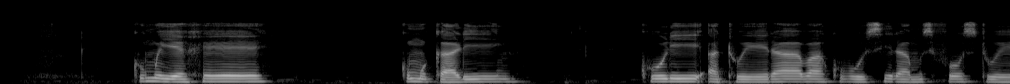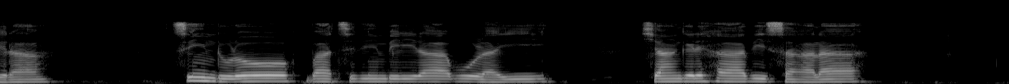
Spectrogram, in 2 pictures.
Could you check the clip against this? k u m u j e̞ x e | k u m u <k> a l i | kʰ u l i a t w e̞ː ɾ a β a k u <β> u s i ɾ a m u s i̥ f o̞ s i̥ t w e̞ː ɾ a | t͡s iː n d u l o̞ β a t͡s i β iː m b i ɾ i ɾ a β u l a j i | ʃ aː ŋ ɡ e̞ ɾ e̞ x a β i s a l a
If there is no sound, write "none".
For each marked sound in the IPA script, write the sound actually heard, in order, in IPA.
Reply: k, β

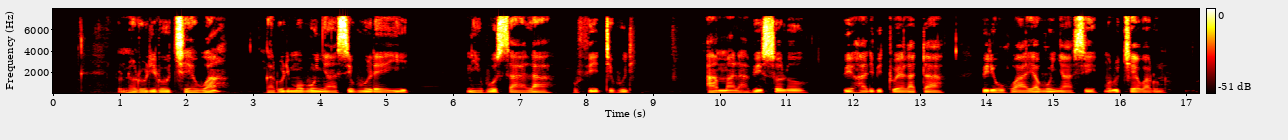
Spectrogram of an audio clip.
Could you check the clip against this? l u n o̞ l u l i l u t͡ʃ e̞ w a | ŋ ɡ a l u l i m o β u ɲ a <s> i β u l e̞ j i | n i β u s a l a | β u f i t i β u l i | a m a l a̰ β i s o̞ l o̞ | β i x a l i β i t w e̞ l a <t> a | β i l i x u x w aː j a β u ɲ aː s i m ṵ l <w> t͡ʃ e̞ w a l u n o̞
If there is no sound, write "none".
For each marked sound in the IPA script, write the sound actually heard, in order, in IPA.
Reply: s, t, u

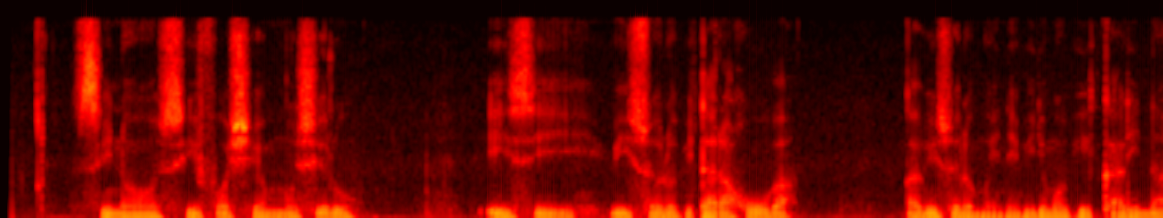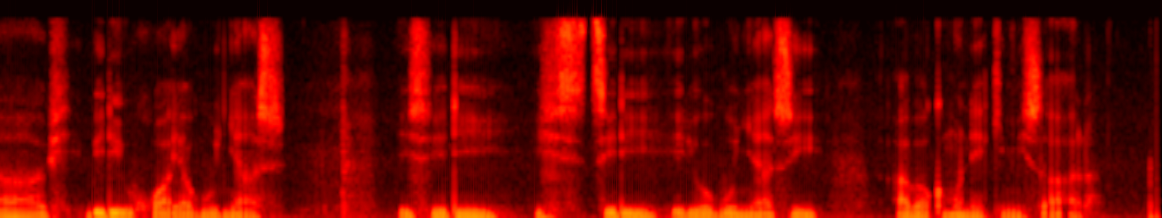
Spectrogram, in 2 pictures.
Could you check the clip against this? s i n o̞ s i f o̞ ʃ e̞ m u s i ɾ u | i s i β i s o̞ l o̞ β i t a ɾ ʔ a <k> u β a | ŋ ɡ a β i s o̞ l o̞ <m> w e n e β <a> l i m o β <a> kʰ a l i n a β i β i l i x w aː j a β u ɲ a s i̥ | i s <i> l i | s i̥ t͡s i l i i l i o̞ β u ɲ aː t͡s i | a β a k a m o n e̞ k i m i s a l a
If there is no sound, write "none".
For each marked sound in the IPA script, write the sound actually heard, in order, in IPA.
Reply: x, m, i, i, i

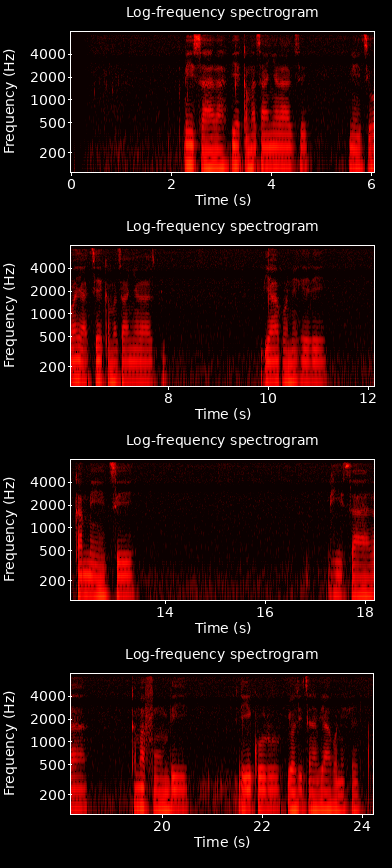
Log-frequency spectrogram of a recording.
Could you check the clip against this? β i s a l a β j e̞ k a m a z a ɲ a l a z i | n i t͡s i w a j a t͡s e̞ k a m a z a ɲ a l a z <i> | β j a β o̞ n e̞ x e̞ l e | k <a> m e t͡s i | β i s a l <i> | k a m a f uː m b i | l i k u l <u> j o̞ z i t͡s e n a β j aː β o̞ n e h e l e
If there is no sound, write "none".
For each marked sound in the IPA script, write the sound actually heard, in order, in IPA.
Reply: i, a, a, u

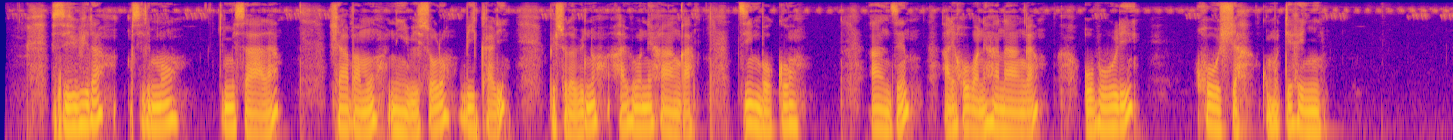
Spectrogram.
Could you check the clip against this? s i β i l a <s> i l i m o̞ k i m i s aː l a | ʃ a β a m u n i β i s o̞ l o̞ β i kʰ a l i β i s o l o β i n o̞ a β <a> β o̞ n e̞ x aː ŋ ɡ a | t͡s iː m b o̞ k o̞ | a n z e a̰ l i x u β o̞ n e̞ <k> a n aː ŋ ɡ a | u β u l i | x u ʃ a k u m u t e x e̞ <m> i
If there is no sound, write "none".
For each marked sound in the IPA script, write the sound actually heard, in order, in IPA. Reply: s, i, x, ɲ

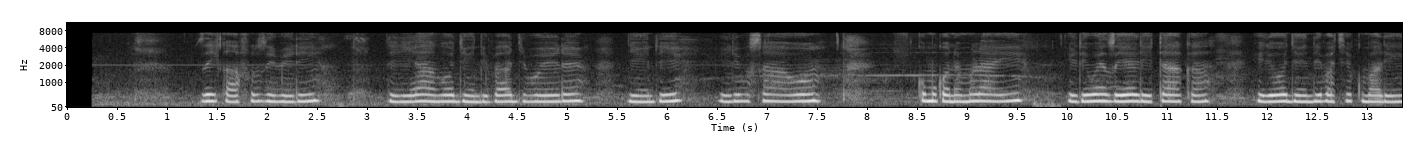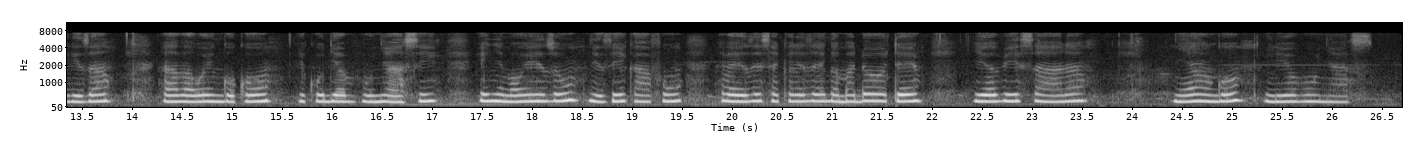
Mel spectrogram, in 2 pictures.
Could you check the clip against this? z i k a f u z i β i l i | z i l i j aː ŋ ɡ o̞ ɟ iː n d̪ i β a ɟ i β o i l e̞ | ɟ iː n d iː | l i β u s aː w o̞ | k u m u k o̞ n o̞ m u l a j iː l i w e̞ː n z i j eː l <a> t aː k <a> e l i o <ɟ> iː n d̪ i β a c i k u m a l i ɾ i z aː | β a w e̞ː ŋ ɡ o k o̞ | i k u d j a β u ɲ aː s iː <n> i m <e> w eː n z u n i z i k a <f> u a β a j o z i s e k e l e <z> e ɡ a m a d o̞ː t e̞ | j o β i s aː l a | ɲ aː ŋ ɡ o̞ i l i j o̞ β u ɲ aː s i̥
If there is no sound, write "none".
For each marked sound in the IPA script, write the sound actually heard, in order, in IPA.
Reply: i, a, ɟ, ɲ, a, f, z

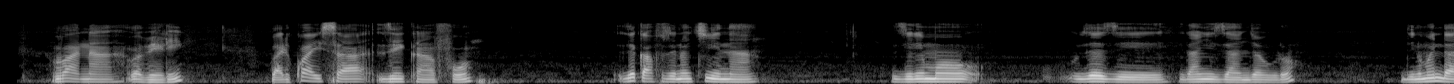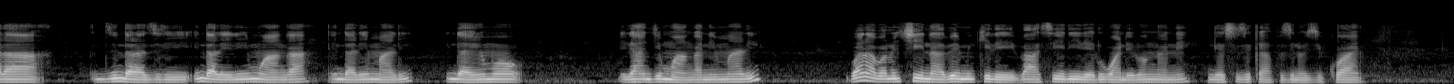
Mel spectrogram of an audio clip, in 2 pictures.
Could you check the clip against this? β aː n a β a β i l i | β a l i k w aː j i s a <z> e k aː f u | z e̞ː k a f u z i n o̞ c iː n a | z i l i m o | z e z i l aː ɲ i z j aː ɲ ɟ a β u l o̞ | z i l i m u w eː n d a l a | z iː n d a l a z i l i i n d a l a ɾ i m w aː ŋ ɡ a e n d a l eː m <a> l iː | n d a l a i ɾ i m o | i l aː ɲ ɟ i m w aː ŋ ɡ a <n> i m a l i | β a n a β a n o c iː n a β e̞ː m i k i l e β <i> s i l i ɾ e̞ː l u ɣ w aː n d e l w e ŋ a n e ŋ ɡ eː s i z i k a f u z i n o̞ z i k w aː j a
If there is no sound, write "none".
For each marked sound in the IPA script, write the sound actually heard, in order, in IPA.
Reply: z, a, n, a

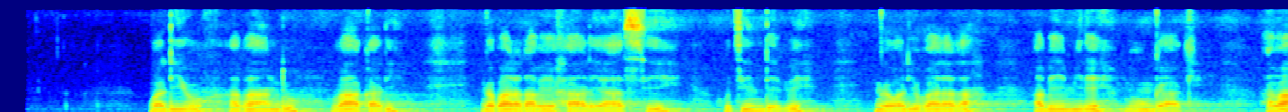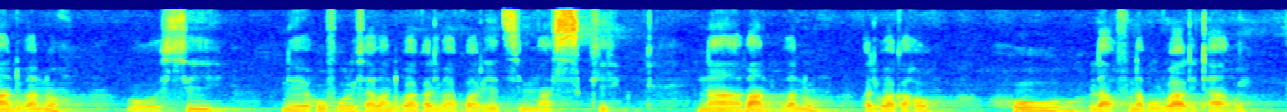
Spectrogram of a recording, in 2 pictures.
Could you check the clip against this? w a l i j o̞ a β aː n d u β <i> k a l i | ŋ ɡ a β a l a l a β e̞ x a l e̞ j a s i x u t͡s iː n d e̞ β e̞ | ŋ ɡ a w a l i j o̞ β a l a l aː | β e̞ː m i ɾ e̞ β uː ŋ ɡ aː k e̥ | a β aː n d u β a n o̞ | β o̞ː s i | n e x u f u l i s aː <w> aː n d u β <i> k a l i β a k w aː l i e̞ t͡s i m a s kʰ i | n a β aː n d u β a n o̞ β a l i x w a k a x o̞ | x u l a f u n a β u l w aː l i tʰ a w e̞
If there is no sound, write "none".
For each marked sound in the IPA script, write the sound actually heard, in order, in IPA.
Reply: a, β, a

